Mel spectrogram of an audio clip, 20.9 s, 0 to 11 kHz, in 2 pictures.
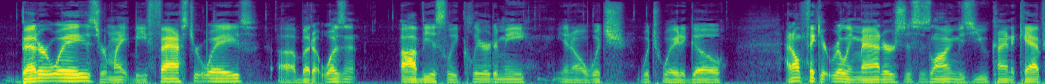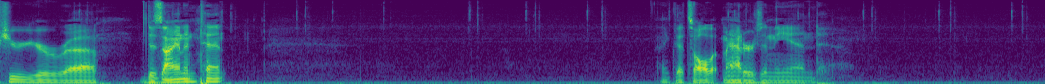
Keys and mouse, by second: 0.0 click, 0.4 click, 1.6 click, 2.5 click, 3.2 click, 3.8 click, 4.4 click, 5.0 click, 5.7 click, 6.2 click, 6.6-6.9 drag, 7.6 click, 8.4 click, 9.0 click, 10.1 click, 11.1 click, 12.0 click, 12.6 click, 13.2 click, 13.6 click, 14.9 click, 15.5 click, 16.2 click, 17.0 click, 17.7 click, 18.3 click, 18.9 click, 19.7 click, 20.4 click.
